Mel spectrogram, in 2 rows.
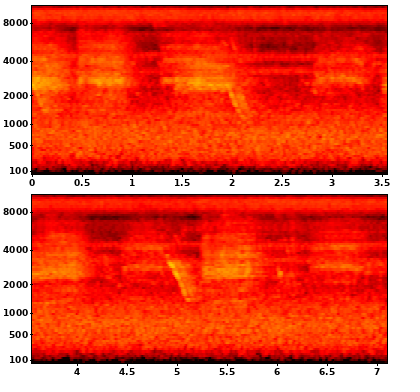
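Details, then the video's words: Morning aerial display of cockatoos at Sungei Ulu Pandan, Singapore, 13 January 2022, 7.43am: a string of about seven raspy screeches, loosely spaced, plus two brief falling whistles, against a continuous high hiss. "Cockatoos "Aerial Display""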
